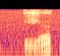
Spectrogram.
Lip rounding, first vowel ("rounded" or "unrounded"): unrounded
